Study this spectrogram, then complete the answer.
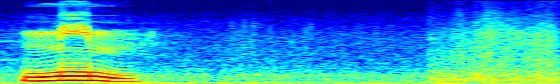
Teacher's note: Mim seperti huruf M, bertemunya bibir atas dan bibir bawah.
